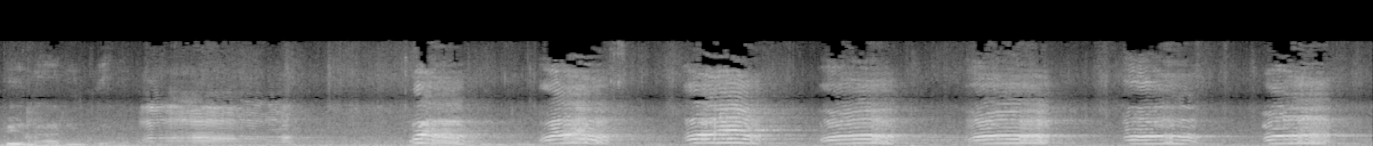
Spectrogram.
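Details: Newborn crying during cleaning of the eyes, ears and hair: rhythmic crying, about one cry a second, each a rising then falling wail, with adult voices briefly at the start.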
